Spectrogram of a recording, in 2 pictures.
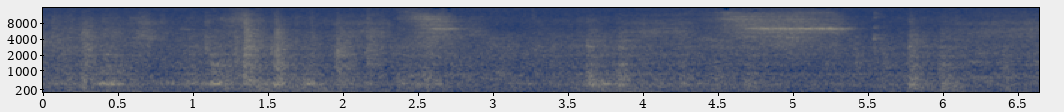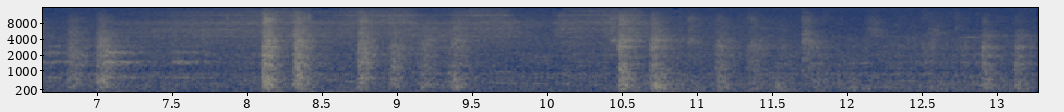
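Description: Kintetsu 1031-series electric commuter train running on the rails, heard from inside the car as it slows for a station. Under a steady low hum come short high wheel squeals about five and seven seconds in, then clusters of rail-joint clicks.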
